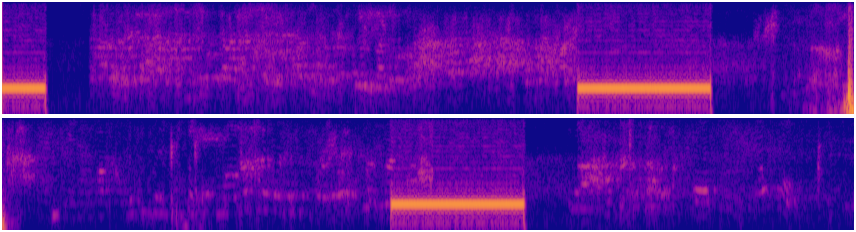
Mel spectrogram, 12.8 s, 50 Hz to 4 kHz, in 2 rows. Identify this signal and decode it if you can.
Ringback tone (China, 450 Hz), with speech.
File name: out- -2013- - - .56249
